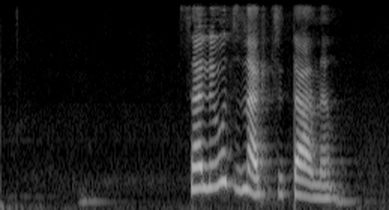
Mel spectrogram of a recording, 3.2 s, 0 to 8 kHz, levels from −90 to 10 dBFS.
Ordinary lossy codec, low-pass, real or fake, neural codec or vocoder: none; 7.2 kHz; fake; codec, 16 kHz, 2 kbps, FunCodec, trained on Chinese and English, 25 frames a second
